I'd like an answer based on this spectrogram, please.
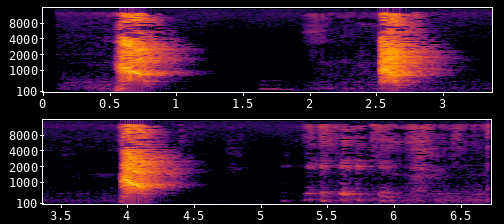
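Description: A dog barks three times, single sharp barks spaced about one and a half to two seconds apart.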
